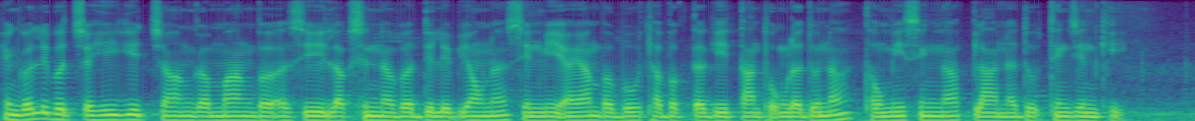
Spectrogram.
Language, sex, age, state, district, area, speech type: Manipuri, male, 30-45, Manipur, Imphal West, urban, read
